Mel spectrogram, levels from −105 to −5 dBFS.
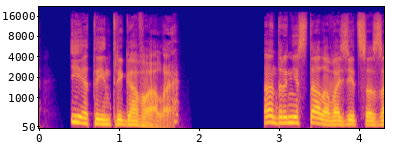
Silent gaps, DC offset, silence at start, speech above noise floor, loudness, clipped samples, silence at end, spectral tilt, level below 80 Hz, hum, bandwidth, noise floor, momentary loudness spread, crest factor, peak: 1.89-2.80 s; under 0.1%; 0.4 s; over 74 dB; -17 LUFS; under 0.1%; 0 s; -6 dB/octave; -46 dBFS; none; 18 kHz; under -90 dBFS; 6 LU; 14 dB; -4 dBFS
